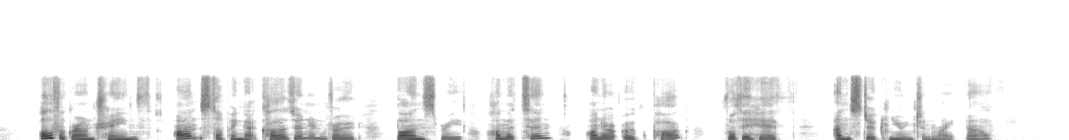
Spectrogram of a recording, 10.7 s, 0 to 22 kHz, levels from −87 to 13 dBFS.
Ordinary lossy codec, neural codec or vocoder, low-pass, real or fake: none; vocoder, 22.05 kHz, 80 mel bands, WaveNeXt; 9.9 kHz; fake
